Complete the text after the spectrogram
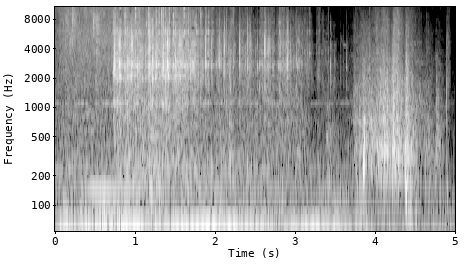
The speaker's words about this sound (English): In the kitchen, Linda pours cereal into a bowl.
